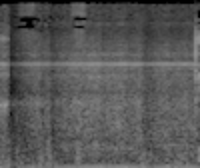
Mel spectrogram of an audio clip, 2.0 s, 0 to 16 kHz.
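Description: Wind rumbling on the microphone over a steady low noise of a diesel multiple unit approaching in the distance, a two-unit East Midlands Trains Class 158 set.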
